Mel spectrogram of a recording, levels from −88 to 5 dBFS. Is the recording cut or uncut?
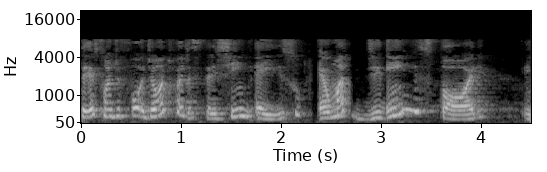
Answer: cut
